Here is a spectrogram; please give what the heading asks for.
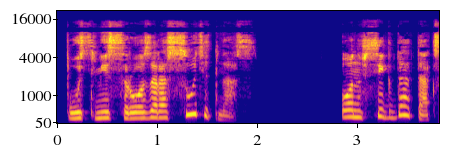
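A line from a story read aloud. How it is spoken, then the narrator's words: Angry woman's remark. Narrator (Russian): сказала квартиронка, сердито глядя на Адольфа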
